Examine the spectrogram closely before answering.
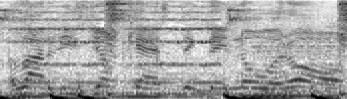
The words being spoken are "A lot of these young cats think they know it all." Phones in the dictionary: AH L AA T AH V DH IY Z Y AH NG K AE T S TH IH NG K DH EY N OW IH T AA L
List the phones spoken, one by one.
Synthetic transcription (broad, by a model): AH L AA T AH V DH IY Z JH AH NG K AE S T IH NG DH EY N OW IH T AA L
